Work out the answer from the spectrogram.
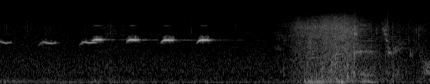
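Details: A male Ring ouzel in the remote Peak District uplands, relaxed and giving pure song rather than agitation calls, pipes six clear, fluty notes on one high pitch, about three a second, before a burst of wind noise.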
